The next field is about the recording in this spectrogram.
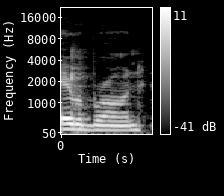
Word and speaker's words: Eva Braun: Obviously Eva Braun, because that's how it's spelled.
